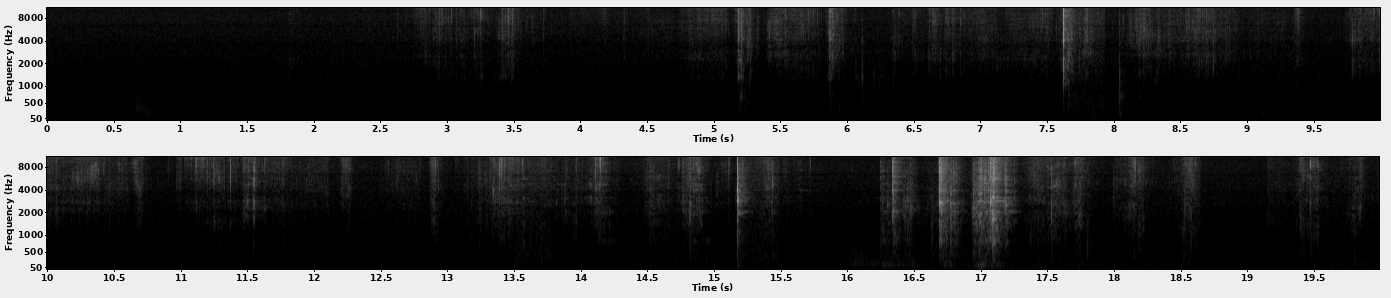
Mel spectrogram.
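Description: Blue glitter slime being peeled off a plastic shell-shaped tray: quiet, sticky crackling and tearing, with scattered sharp clicks and a louder cluster of crackles about three-quarters of the way through.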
